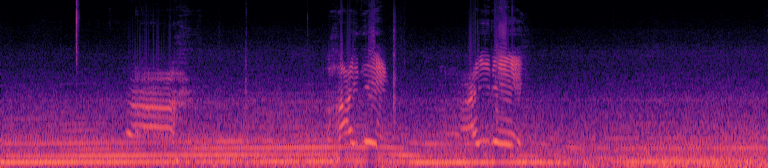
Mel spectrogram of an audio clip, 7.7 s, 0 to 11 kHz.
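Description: Ford Raptor pickup, 2.5 tonnes with 290 hp and a 10-speed gearbox, drones loudly and steadily under acceleration, with someone shouting excitedly over the engine several times.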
